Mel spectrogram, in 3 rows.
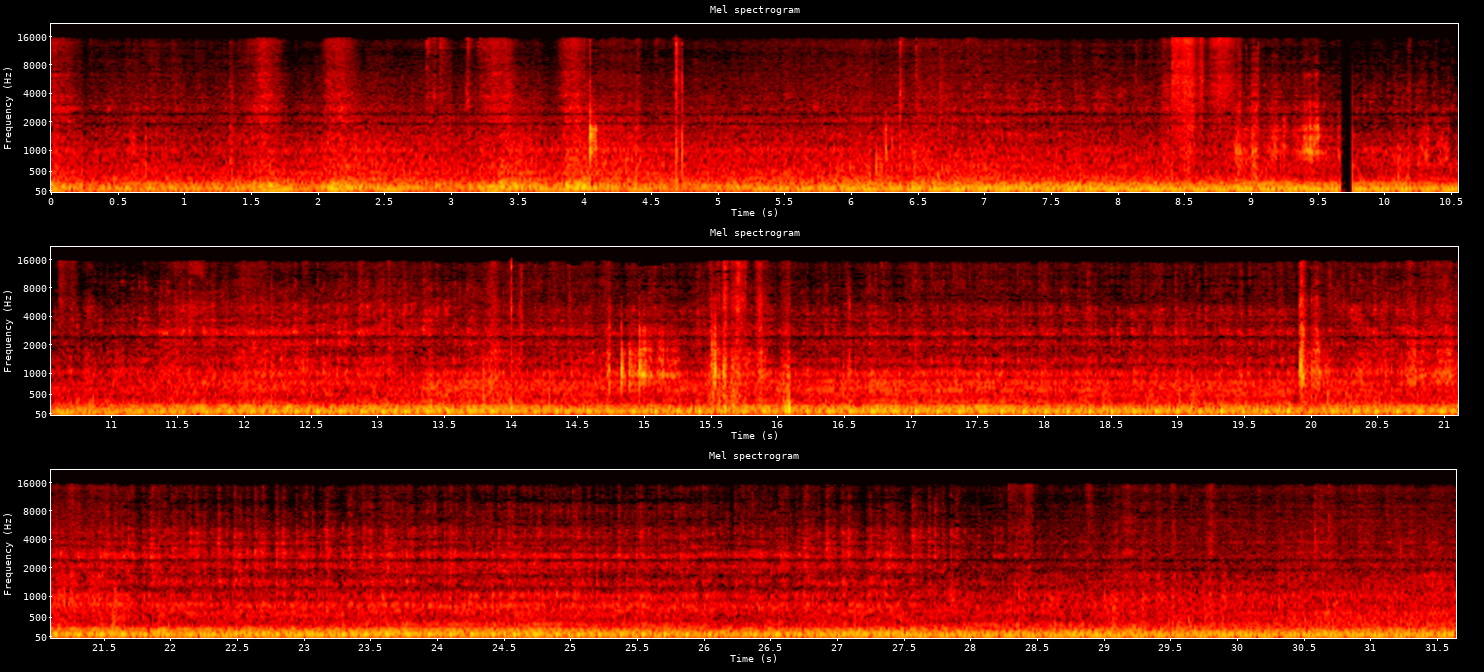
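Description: Oldsmobile Rocket 350 V8 with dual exhaust, running with new cylinder heads. It is revved in a few short blips in the first seconds, then idles steadily.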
